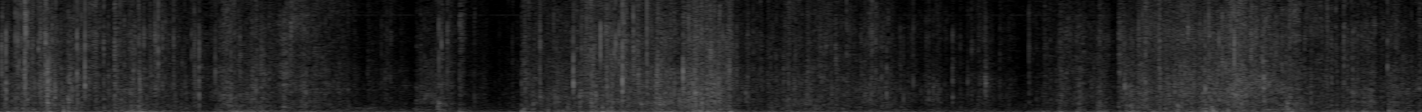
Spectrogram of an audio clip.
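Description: A large, thin sheet of pale yellow-green crinkled tissue paper is held up and crumpled and rustled with both hands. The result is a steady, bright crackling crinkle that swells and eases in waves, loudest near the start, around the middle and near the end, with brief quieter dips in between.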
